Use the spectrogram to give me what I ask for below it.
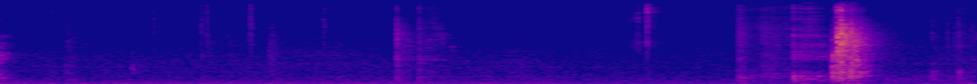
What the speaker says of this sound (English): what you're going to do next is cut your tail.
